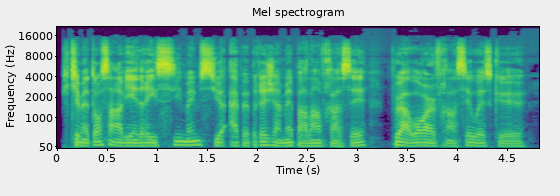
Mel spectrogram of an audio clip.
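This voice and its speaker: Rambling Quebec French man, low voice. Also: steady tone, fast, dry recording. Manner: rambling, full of fillers and restarts. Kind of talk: casual conversation.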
